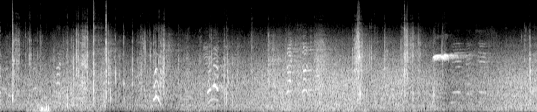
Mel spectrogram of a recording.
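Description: Roller hockey in play: inline skate wheels rolling and scraping on the rink surface, with sharp clacks of sticks and knocks against the boards, and distant shouts from players. A brief high whistle blast sounds near the end.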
